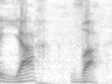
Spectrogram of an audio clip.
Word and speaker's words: Yahvá: Então a pronúncia mais correta do tetragrama seria Yahvá.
